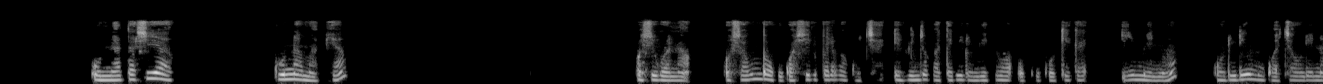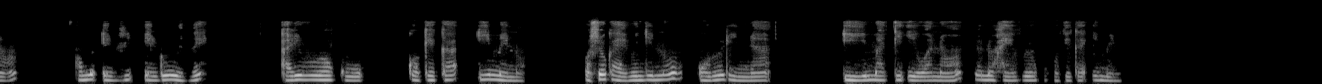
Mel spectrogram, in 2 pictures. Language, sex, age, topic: Oshiwambo, female, 18-24, agriculture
